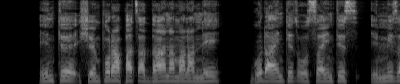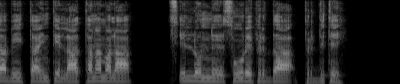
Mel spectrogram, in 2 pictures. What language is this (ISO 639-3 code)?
gmv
